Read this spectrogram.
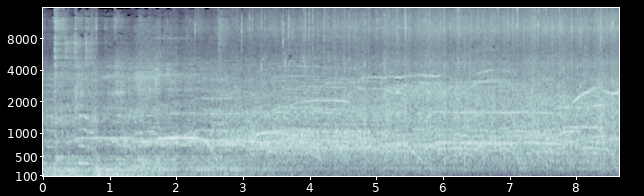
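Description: An electric guitar rings out with wavering feedback through loud speakers.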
